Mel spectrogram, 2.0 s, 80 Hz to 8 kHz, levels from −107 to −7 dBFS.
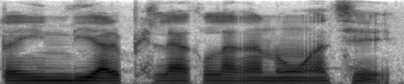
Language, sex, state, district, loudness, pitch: Bengali, male, West Bengal, Alipurduar, -16 LUFS, 105 Hz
